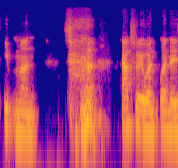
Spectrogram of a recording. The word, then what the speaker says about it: Ip Man: it as Ip Man, because in Cantonese the last, like the is it called a, so the P and the N is very subtle. They pronounce it very subtle, only just the lip. You don't pronounce that out. So it's Ip Man.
